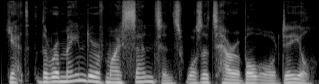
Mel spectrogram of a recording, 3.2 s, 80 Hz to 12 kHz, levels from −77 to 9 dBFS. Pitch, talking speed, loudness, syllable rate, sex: 150 Hz, 190 wpm, -18 LUFS, 5.7 syllables/s, male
